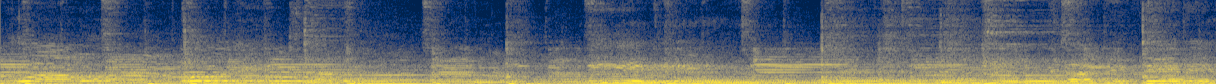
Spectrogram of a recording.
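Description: Live rock band playing: electric guitars, bass and drums with strong low end and sharp drum hits, and a melody line that bends in pitch over the top.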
